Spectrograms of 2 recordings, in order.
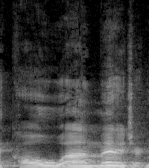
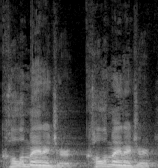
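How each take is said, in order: First: Slow Brazilian "Call a", L turned into U; drawn-out Brazilian mispronunciation of "Call"; Brazilian-accented English. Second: "call a" joined as "calla"; linked American-style "call a manager"; correct linking. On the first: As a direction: say "Call a manager" unlinked, like a Brazilian learner, "cow... a". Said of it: "como muito brasileiro fala um U". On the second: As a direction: say "call a manager" in one flowing unit with a real L. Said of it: "Vai falar". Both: Shown as a demonstration.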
